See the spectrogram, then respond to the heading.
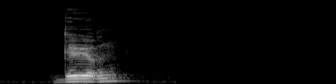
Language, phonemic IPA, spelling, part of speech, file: Dutch, /ˈdøːrən/, deuren, noun, Nl-deuren.ogg
- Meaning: plural of deur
